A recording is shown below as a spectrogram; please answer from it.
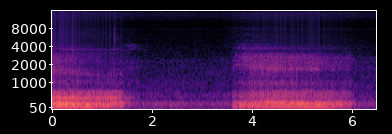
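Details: Two Weimaraner sisters, Snowdrop and Zinnia, squabbling indoors over a soft comfy bed; a deep, rumbling growl lasts over a second, pauses, then returns as a longer sustained growl of about two and a half seconds.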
